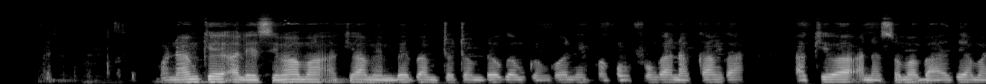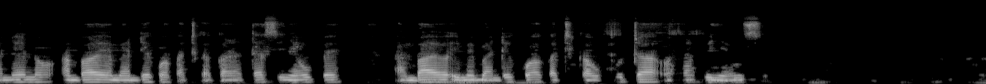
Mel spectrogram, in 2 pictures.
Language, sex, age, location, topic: Swahili, male, 25-35, Dar es Salaam, education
